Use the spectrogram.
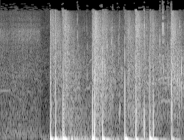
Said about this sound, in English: Oh well, let's explode these fuckers. Wait, are these just firecrackers?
